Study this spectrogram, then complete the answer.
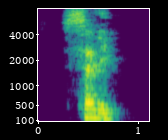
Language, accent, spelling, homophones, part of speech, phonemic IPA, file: French, Canada, salé, Salé, adjective / noun / verb, /sa.le/, LL-Q150 (fra)-salé.wav
- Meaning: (adjective) 1. salted; salty; saline 2. savory; not sweet 3. costly (invoice) 4. spicy, colourful (comment); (noun) salted pork meat; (verb) past participle of saler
